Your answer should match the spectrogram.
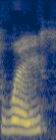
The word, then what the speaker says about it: Racz: Yes, it's pronounced race, like a race car, but it's spelled a little different.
